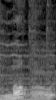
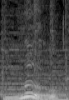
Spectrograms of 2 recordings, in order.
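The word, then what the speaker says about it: moʻo: In some languages, it's actually like a letter that means you don't pronounce anything here. And for instance, Mo-o is Hawaiian for dragon or lizard. They don't say moo or moo, they say Mo-o.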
